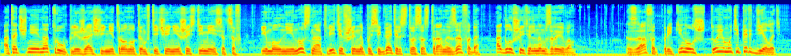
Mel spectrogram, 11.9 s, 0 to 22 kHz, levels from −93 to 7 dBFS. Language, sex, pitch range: Russian, male, 120-160 Hz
